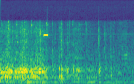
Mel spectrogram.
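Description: Electric sewing machine running a zigzag stitch through layered quilting scraps, stopping about two-thirds of a second in with a short high beep. After that only a low steady hum and a few faint clicks remain as the fabric is shifted under the needle.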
